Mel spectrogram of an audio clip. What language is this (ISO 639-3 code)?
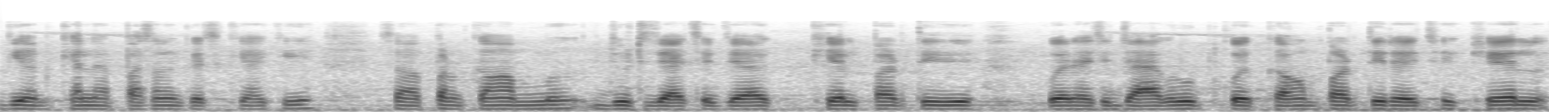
mai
